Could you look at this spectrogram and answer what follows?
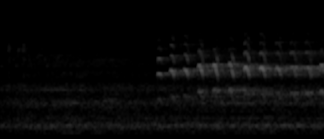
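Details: Northern goshawk calling; after a quiet second and a half, a rapid series of harsh, nasal kek notes starts, about six per second, steady and fairly faint over a low background hum.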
